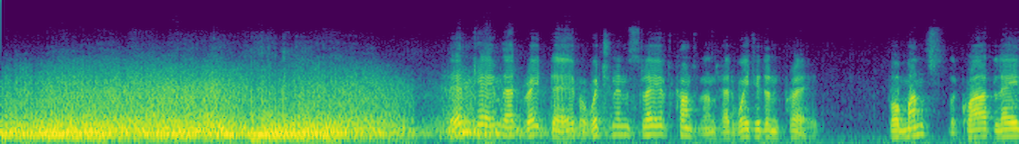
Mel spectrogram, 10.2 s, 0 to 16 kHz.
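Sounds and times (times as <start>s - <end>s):
army artillery barrage: 0.0s - 7.3s
speech: 4.7s - 8.3s, 8.9s - 10.1s.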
